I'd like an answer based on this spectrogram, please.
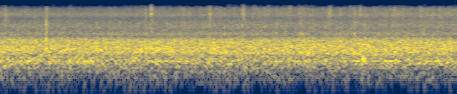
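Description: Heavy rain falling steadily: an even hiss with scattered faint drop taps.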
